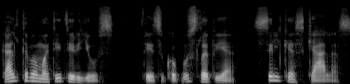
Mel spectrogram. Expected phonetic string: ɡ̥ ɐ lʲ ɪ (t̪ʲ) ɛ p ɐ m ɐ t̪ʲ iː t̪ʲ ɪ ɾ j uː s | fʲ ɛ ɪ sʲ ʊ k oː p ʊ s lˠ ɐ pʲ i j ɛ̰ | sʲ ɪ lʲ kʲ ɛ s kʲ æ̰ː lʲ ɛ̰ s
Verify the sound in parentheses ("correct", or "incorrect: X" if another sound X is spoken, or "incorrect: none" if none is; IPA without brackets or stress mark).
correct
